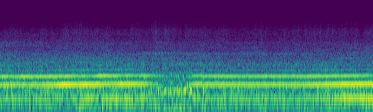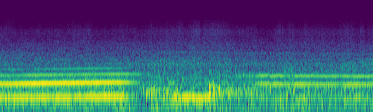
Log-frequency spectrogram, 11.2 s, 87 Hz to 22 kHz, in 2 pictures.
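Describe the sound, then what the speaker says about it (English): Kawasaki Z H2 motorcycle engine cruising through traffic, a steady loud drone with harmonic tones that holds even, briefly dips and shifts around a gear change, then settles back, running alone without talk. "God, this bike sounds so good."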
